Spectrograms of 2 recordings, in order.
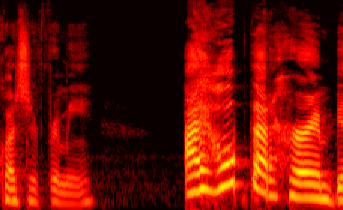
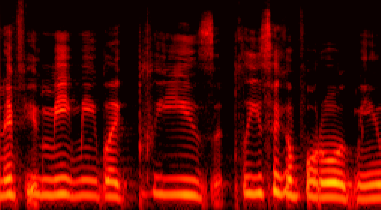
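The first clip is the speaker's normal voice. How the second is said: much softer, begging plea; pleading; 3 semitones higher, 11 dB quieter than usual. Real, not acted. Asking Sebastian Stan for a photo, a hushed plea. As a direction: plead softly with him. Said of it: "begging Sebastian".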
